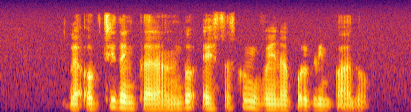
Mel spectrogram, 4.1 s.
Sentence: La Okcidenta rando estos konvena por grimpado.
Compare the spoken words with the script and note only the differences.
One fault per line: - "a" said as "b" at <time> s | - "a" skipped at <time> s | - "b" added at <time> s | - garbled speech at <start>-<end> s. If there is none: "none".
- "estos" said as "estas" at 2.1 s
